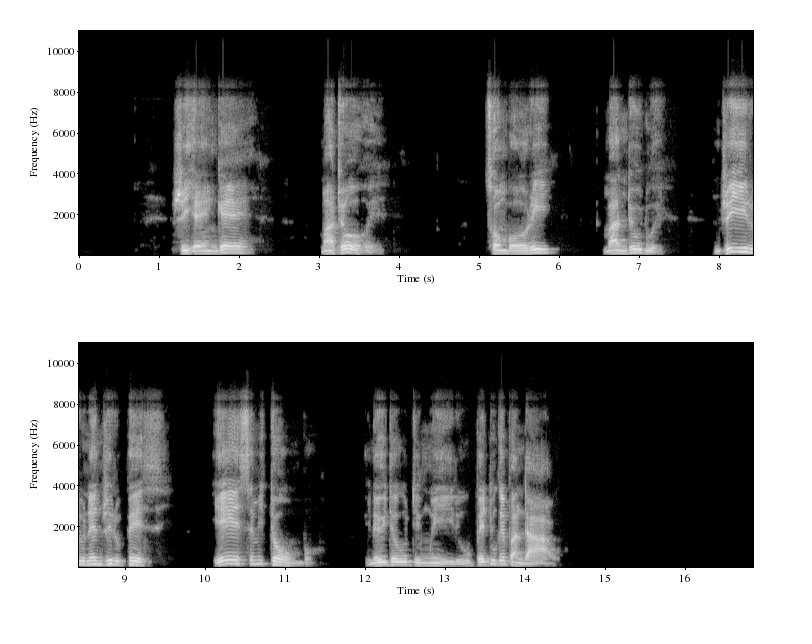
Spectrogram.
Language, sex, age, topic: Ndau, male, 50+, health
